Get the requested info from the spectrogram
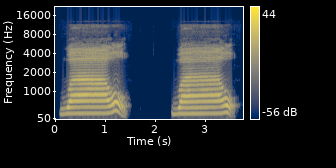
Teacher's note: तीन अल्फी जितना लेकिन होठों के गोल करने से वाओ अदा होता है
